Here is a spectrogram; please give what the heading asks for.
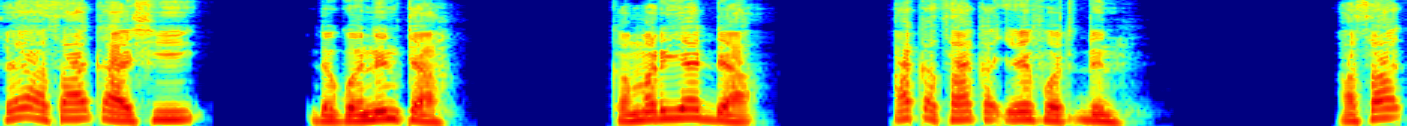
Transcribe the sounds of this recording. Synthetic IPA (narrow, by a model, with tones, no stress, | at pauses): sa˦jʔa˨saː˦kʼaː˨ʃi˦ | da˨ɡʷɐ˨nɪ˦nta˨ | kɐ˨mɐ˦rjɐ˦dːa˨ | ʔa˦ka˨saː˦ka˨kʲʼeː˦ɸɐ˨tɗɪ˦ŋ | ʔa˨saː˦kʼ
